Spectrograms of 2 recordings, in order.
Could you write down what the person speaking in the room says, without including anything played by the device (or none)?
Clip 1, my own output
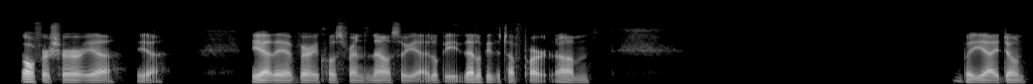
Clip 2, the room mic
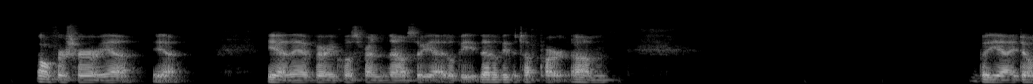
none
